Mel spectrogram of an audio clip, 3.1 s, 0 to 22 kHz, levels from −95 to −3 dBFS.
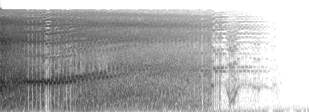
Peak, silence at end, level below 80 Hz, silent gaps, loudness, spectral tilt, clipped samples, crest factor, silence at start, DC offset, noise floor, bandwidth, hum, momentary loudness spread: -4 dBFS; 0.95 s; -60 dBFS; none; -21 LUFS; 0 dB/octave; under 0.1%; 20 dB; 0 s; under 0.1%; -74 dBFS; 16 kHz; none; 22 LU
